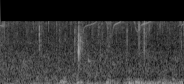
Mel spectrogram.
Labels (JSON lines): {"label": "biophony, dolphin", "recorder": "SoundTrap 500"}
